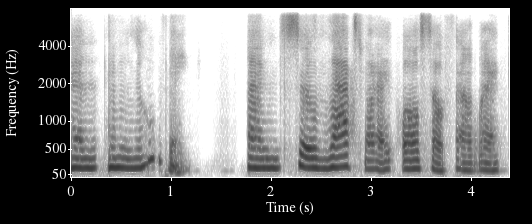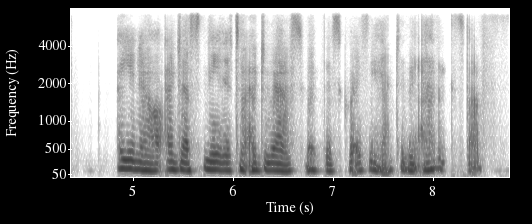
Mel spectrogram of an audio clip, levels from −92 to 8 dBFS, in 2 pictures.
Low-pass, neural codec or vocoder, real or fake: 7.2 kHz; codec, 16 kHz, 1 kbps, FreqCodec, smaller model; fake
